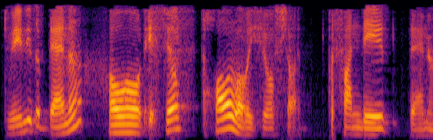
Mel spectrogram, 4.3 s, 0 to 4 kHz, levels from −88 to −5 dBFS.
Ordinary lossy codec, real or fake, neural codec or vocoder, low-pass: MP3, 24 kbps; fake; codec, 16 kHz, 0.5 kbps, X-Codec, HuBERT features, trained on general audio; 3.6 kHz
